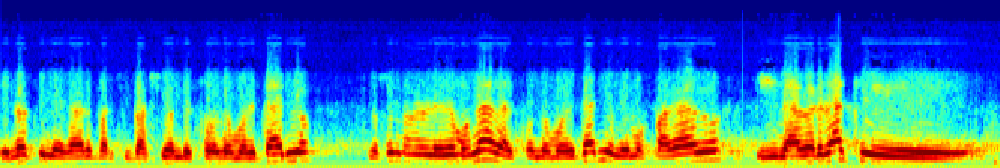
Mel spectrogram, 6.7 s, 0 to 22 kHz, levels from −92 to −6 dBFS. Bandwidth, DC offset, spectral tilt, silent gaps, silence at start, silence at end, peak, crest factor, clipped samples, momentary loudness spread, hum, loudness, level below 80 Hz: 4 kHz; 0.9%; -8.5 dB/octave; none; 0 s; 0 s; 0 dBFS; 10 dB; under 0.1%; 8 LU; none; -10 LUFS; -48 dBFS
